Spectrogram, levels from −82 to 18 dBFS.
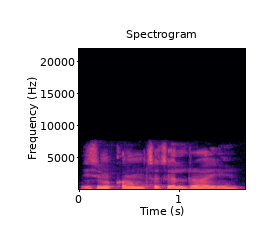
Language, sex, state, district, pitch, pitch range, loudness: Hindi, male, Uttar Pradesh, Shamli, 145 Hz, 135-145 Hz, -13 LUFS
